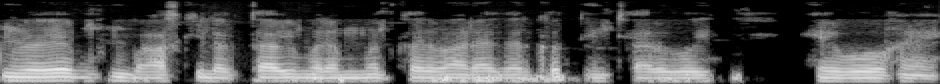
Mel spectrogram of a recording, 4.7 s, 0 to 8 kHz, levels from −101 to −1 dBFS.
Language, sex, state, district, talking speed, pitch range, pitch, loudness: Hindi, male, Bihar, Jamui, 205 wpm, 110-120 Hz, 115 Hz, -18 LUFS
